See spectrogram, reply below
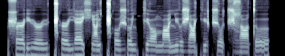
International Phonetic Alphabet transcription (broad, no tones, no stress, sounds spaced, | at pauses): ʂ ə˞ ɾʲ ʉ ɹ ʉ ǁʰ ə˞ j ɛ ç ɑ̃ lʲ ǁʰ o ʒ ɾ ʊ lʲ kʲ ɔ m ɑ lʲ ʊ ʒ ɑ kʲ ə˞ t͡ʃ o t͡ʃ ɮ ɑ t ʊ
